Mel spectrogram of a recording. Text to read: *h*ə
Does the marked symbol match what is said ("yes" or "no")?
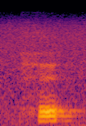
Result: yes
